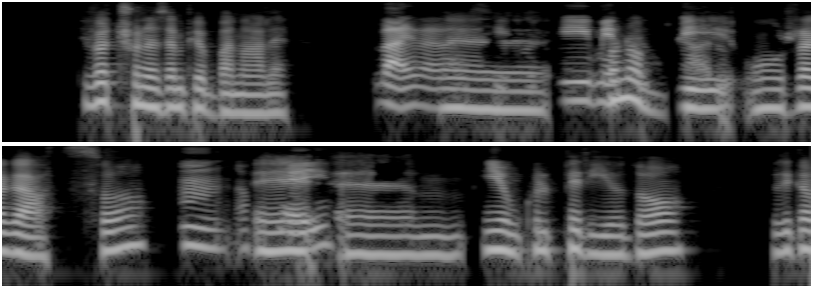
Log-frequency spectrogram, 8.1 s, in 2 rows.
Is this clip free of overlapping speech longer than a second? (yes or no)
no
